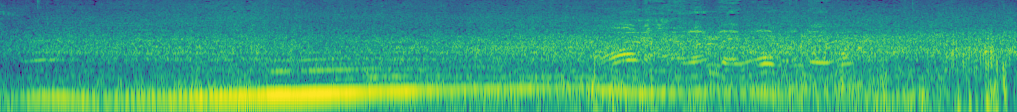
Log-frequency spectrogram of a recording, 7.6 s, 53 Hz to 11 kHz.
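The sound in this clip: A 2017 Dodge Charger Hellcat muscle car accelerates, its loud, deep engine drone climbing in pitch and then easing off and settling, while people talk over it.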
